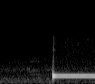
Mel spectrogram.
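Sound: telephone busy tone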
